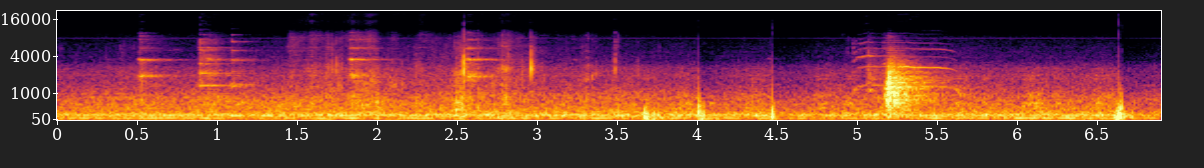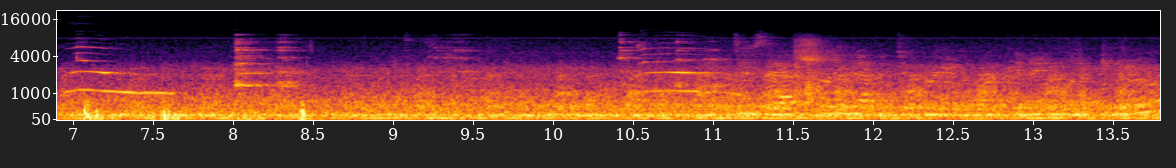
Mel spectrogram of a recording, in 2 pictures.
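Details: Three-week-old foster kittens playing with their water bowls indoors: thin, high, short mews repeated at irregular intervals, some falling in pitch, with clicks and splashy bumps over a steady low hum.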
